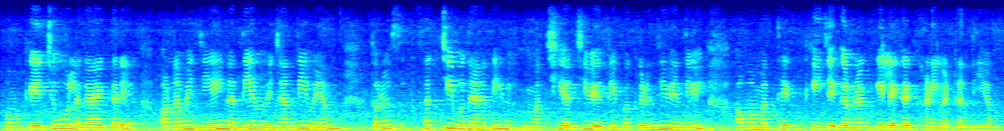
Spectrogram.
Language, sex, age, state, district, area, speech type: Sindhi, female, 45-60, Uttar Pradesh, Lucknow, rural, spontaneous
